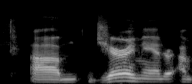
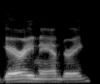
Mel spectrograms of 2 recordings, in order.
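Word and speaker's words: gerrymandering: were certain categories photo id proof of citizenship gerrymander pardon me i just learned recently it's pronounced gary manbury and i learned that from a league of women voters volunteer um gary mandering and then we also looked at one of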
